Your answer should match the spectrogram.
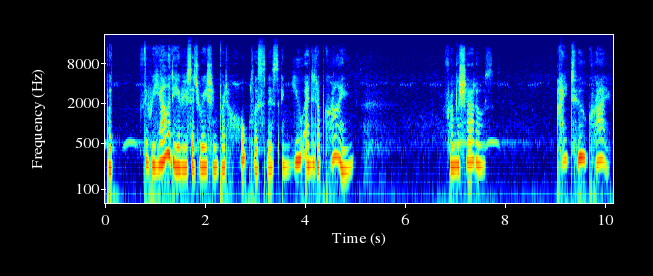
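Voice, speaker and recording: A woman voicing a mournful, gently loving banshee in a breathy whisper, slow and tender, as in an intimate audio roleplay. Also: fairly high pitch, heavily acted. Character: sorrowful female banshee, gentle and lovingly devoted.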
